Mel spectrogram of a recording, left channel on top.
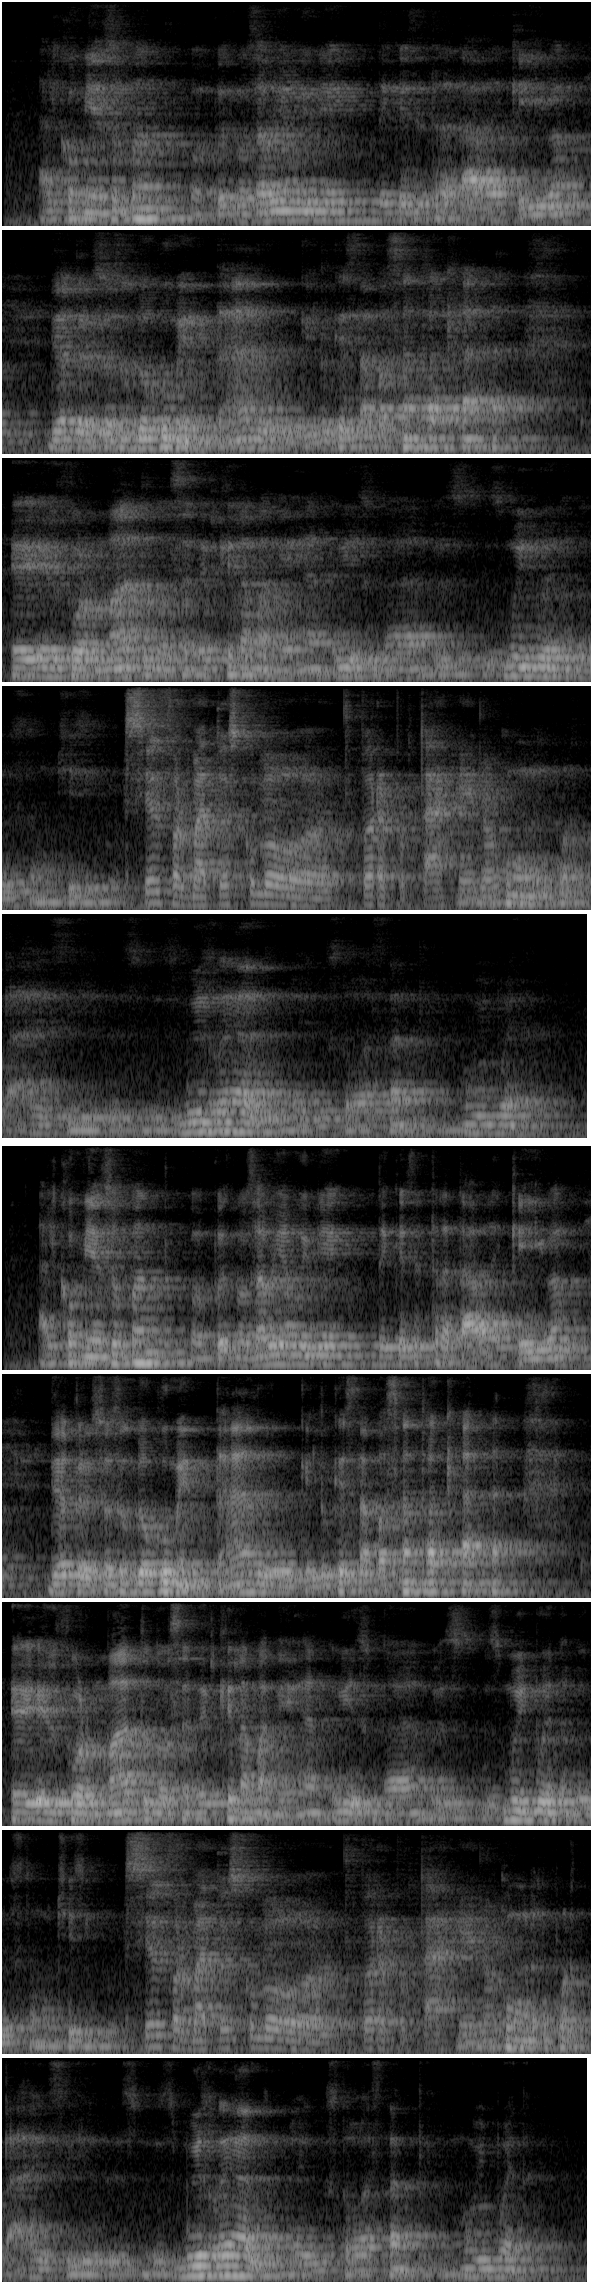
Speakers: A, on the right; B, on the left.
A: al comienzo cuando, cuando, pues no sabía muy bien de qué se trataba, de qué iba. Digo, pero esto es un documental o qué es lo que está pasando acá. <laughs> Eh, El formato, no sé en el que la manejan. Uy, es una, es, es muy buena, me gustó muchísimo.
B: Sí, el formato es como tipo de reportaje,
A: Y
B: ¿no?
A: como reportaje, sí, es, es muy real, me gustó bastante, muy buena.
